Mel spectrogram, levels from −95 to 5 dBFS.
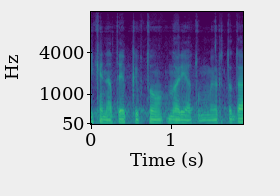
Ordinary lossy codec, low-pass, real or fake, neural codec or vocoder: Opus, 32 kbps; 14.4 kHz; real; none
